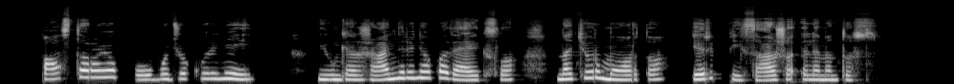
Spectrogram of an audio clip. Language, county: Lithuanian, Klaipėda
